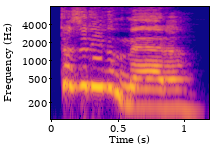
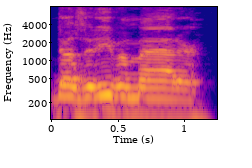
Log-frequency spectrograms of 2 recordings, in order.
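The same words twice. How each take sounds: First: Higher and louder, pressing the question; louder, higher second asking; louder repeat. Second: Said in the usual way. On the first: Real, not acted. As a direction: repeat it with more force and a raised pitch.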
